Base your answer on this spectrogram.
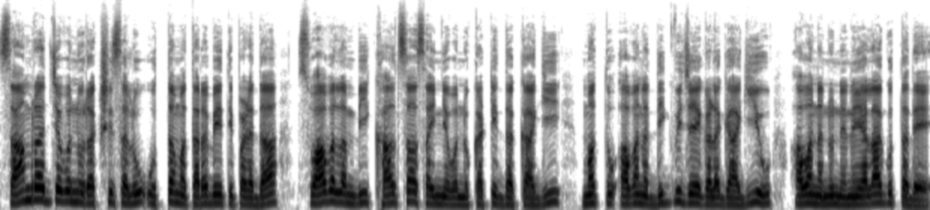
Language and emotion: Kannada, neutral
